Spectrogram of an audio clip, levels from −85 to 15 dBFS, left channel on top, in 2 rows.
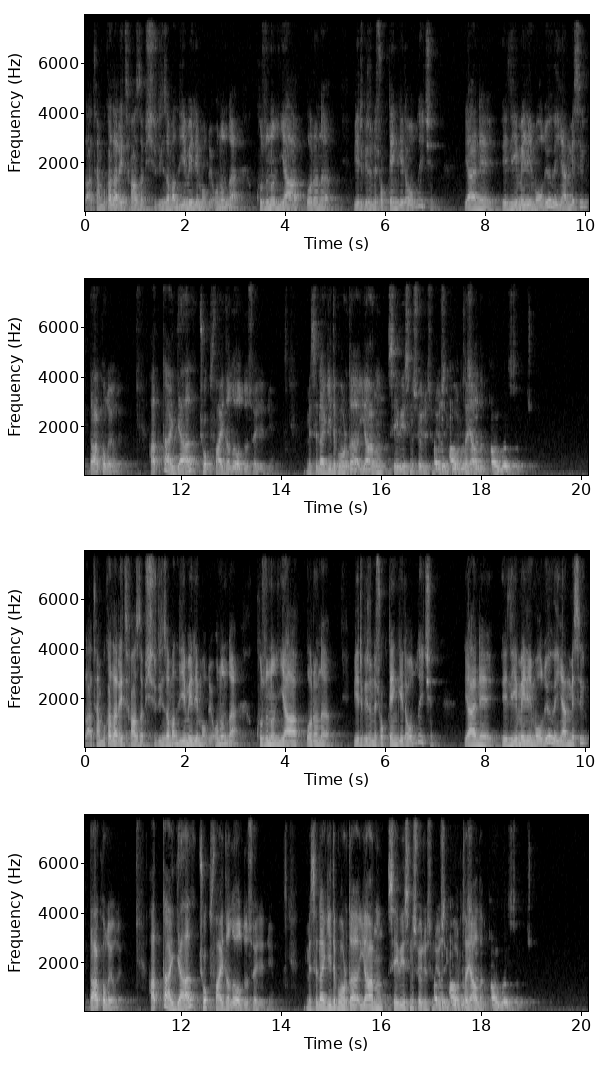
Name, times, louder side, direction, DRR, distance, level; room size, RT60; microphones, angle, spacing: voice 1, 0.0-3.1 3.4-4.9 5.4-7.0 7.6-10.8 11.4-13.9 14.5-18.0, right 4 dB, 55° right, 11 dB, 0.5 m, -22 dB
voice 2, 17.1-19.0, equal, 20° right, 6 dB, 0.7 m, -23 dB
17.5 x 7.2 x 2.5 m, 0.96 s
head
